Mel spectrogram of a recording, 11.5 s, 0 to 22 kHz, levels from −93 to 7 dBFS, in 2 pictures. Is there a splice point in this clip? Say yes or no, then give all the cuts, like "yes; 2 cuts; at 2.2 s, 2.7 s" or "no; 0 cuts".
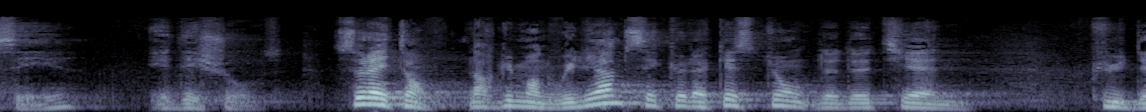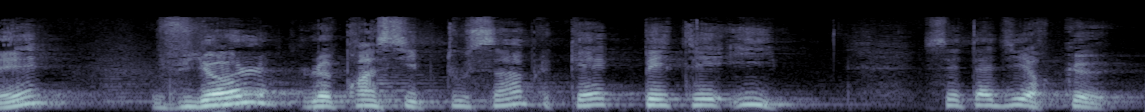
yes; 1 cut; at 1.5 s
